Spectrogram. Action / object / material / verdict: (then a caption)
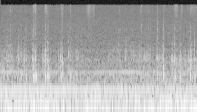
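flick / plastic-pin hairbrush / plastic / none. A plastic-pin hairbrush is held upside down while a finger strums its plastic pins from below. The result is a quiet, irregular patter of short, light ticks and clicks over a steady low hum.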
